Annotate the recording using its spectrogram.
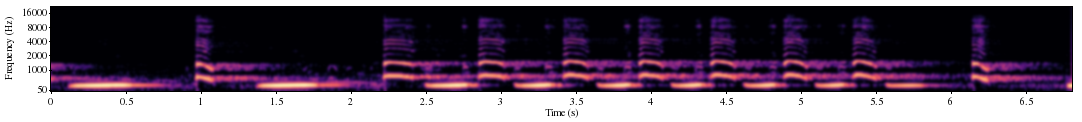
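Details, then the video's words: Siamang gibbon calling: two long low hoots, then a quickening run of short booms each paired with a falling bark, ending on a single drawn-out hoot. "Siamang Gibbons monkay howling"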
